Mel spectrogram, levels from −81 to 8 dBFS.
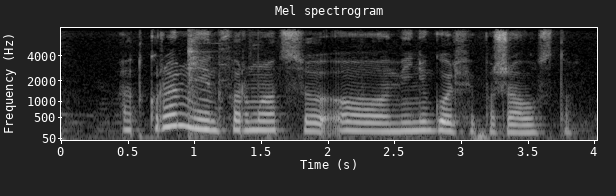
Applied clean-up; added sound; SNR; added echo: none; Shatter / Crushing; 17 dB; none.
